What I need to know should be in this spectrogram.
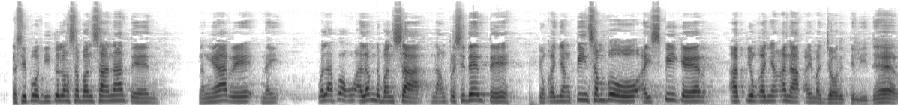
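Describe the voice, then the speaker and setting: Pitched high, a man talks at a moderate pace. His pitch variation is ordinary. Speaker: congressman. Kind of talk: heated debate. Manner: passionate, raised voice.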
